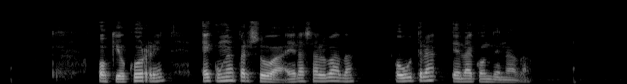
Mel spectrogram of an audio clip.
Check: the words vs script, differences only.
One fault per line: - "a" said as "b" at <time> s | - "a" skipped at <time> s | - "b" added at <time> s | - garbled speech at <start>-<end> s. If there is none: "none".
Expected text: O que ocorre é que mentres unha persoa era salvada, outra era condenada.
- "que mentres" skipped at 2.1 s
